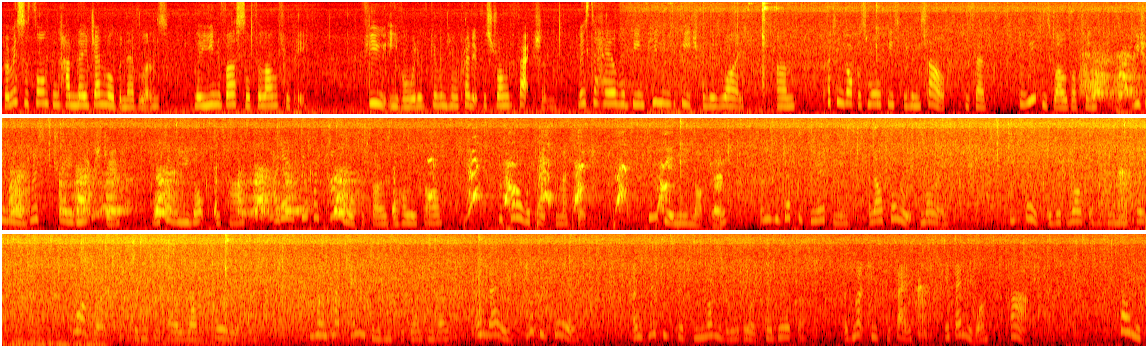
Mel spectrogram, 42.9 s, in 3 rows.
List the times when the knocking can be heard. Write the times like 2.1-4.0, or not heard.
not heard.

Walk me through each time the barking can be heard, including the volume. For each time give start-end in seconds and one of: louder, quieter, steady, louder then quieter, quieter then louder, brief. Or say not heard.
13.4-23.4 steady.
